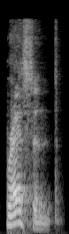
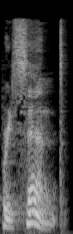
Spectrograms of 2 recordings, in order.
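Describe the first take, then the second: First: "present" as the noun, PRES-ent; first-syllable stress. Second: "present" as the verb, pre-SENT; second-syllable stress. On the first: Teacher showing the noun for a gift, "present" stressed PRES-ent. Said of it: "are stressed on the first syllable". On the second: Teacher showing the verb to give, "present" stressed pre-SENT. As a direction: put the weight on the end of "present", pre-SENT. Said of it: "on the second syllable". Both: Shown as a demonstration.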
